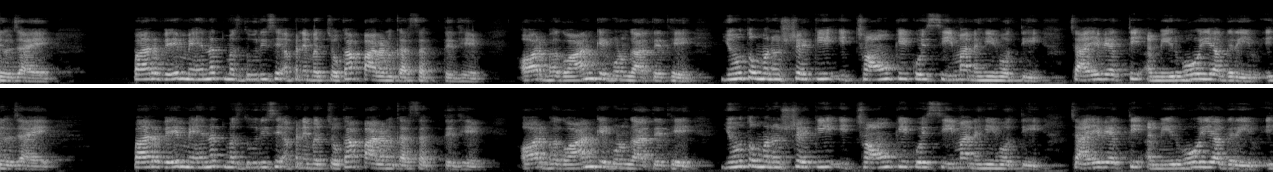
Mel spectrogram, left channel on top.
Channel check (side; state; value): both; normal; correlation 0.38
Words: जाए, पर वे मेहनत मजदूरी से अपने बच्चों का पालन कर सकते थे और भगवान के गुण गाते थे। यूं तो मनुष्य की इच्छाओं की कोई सीमा नहीं होती, चाहे व्यक्ति अमीर हो या गरीब,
